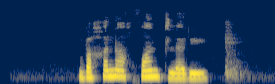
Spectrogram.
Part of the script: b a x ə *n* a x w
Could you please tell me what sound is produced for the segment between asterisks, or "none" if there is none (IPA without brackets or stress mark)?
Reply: n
